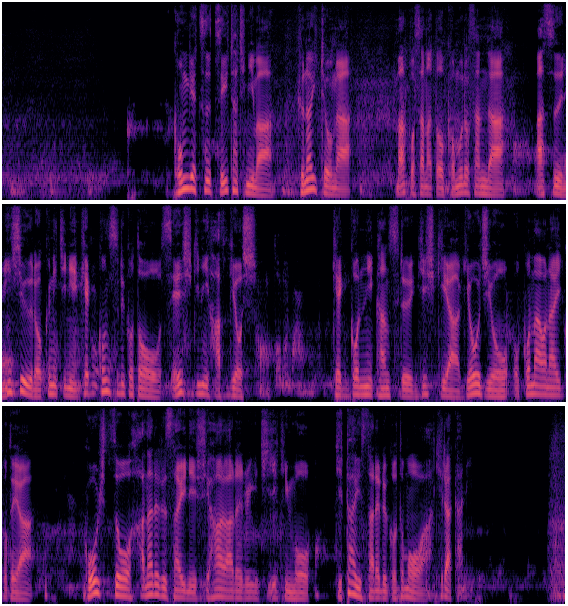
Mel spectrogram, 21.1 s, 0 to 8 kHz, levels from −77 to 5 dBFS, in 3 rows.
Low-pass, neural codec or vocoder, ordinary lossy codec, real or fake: none; codec, 16 kHz, 2 kbps, X-Codec, HuBERT features, trained on LibriSpeech; none; fake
